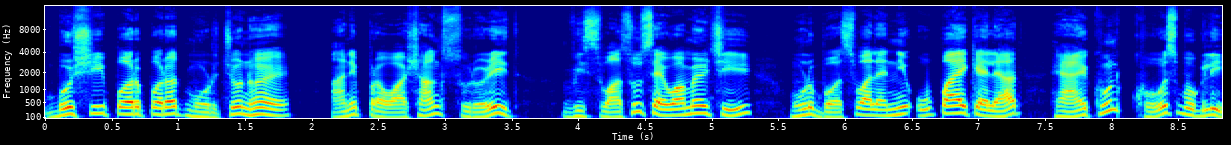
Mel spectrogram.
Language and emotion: Goan Konkani, happy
